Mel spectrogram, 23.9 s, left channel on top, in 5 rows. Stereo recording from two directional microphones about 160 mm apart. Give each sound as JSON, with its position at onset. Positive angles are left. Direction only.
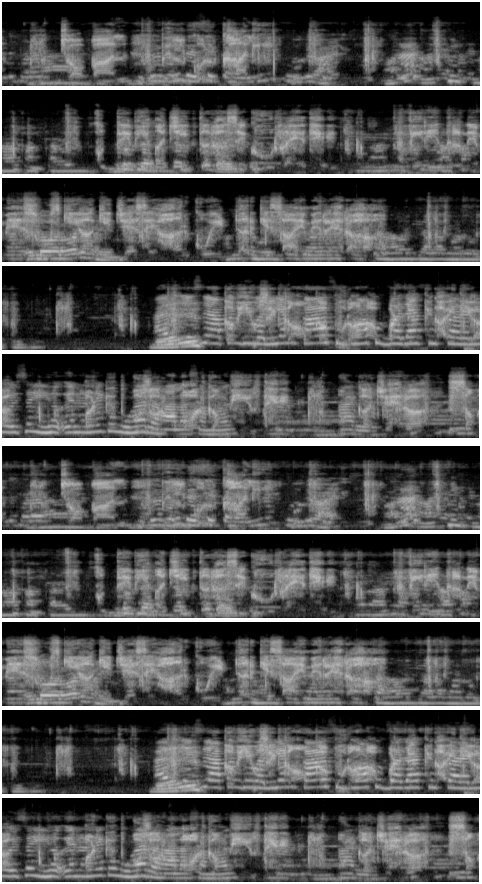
{"t": 0.6, "sound": "speech", "side_deg": -5}
{"t": 3.6, "sound": "a sound", "side_deg": 0}
{"t": 4.3, "sound": "speech", "side_deg": 0}
{"t": 16.1, "sound": "a woman's voice", "side_deg": -40}
{"t": 16.6, "sound": "speech", "side_deg": 5}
